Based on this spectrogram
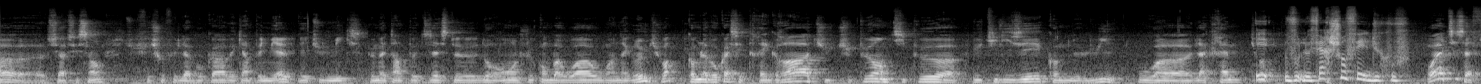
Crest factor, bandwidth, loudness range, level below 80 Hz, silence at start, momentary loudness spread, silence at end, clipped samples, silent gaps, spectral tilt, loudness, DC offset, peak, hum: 14 dB; 13.5 kHz; 3 LU; -34 dBFS; 0 s; 8 LU; 0 s; under 0.1%; none; -6 dB/octave; -14 LUFS; under 0.1%; 0 dBFS; none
